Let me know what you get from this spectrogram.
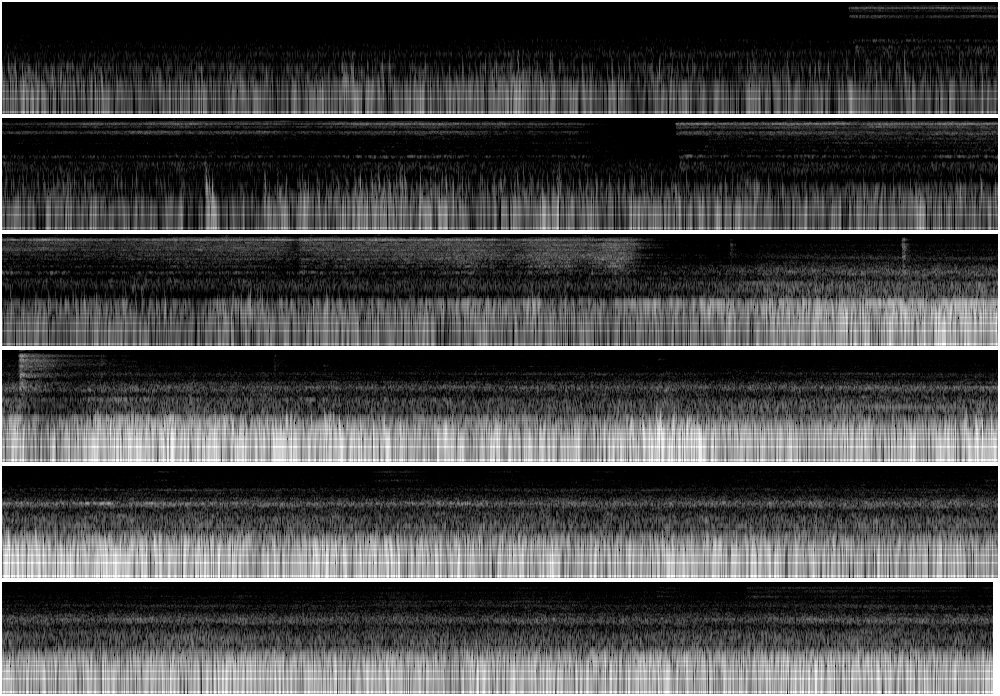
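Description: Freight train approaching and rolling past: a high-pitched hiss comes in first, then from about halfway the loud, steady rumble of the wagons passing builds and holds.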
